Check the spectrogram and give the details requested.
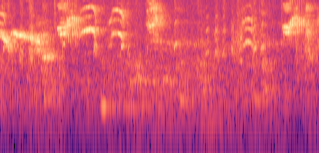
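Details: Wild long-tailed shrike behind a friend's house, near a longan orchard where it may be breeding. Busy high song of scratchy arched notes and a long falling whistle, with short bursts separated by quiet gaps.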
